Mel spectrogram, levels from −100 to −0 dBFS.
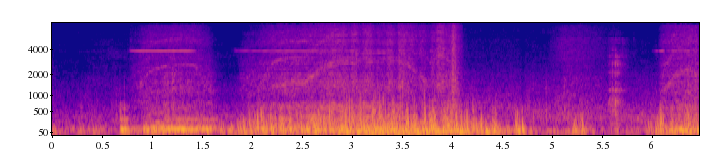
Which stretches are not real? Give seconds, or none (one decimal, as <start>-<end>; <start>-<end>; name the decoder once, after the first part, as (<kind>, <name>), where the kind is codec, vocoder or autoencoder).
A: none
